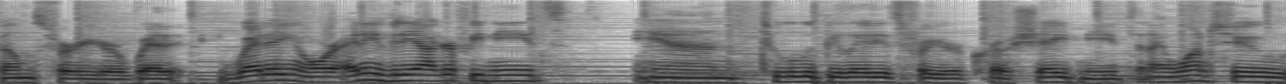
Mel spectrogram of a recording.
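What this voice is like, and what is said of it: Usual voice. Nothing is said of it.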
